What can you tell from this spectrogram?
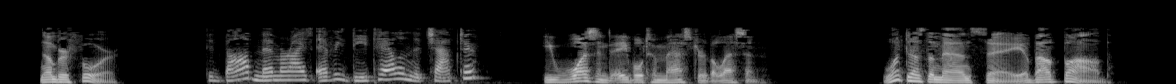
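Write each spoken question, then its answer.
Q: What does the man say about Bob?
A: Bob didn't memorize every detail; he couldn't master the lesson.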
